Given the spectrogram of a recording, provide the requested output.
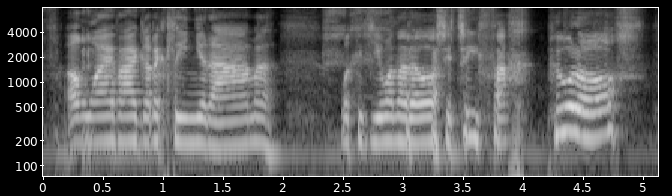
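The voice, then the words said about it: Whiny put-on Scouse accent. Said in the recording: “my Scouse accent ... a really whiny”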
